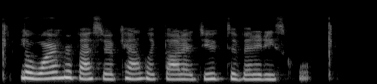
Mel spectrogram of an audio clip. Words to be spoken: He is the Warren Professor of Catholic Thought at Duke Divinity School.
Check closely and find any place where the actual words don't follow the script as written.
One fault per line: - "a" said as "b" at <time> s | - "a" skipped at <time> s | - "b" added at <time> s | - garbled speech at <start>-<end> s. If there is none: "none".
- "is" skipped at 0.3 s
